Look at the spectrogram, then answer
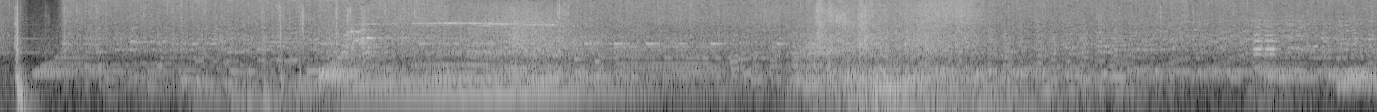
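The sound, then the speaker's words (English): Light rain sprinkling with a steady, soft crackling patter that swells slightly in the middle, while a low droning hum runs underneath. No one speaks. “Look, it's just sprinkling.”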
